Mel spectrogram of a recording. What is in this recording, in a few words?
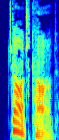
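"charge card", British English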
